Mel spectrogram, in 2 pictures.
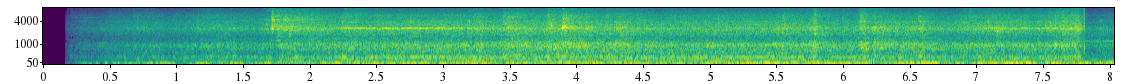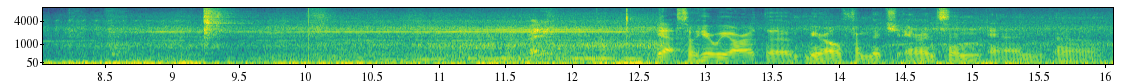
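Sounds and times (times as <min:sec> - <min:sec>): light-rail train rumbling past: 0:00.2 - 0:16.0
thin high whine: 0:07.1 - 0:16.0.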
